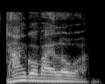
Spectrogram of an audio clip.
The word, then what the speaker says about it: Tagovailoa: of shocked us because there is no uh n i mean there's no g in there right no and uh you know he pronounced it like tangaveloa it's tango vailoa yeah so like some names have silent letters but this one has an invisible letter there's an invisible visible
